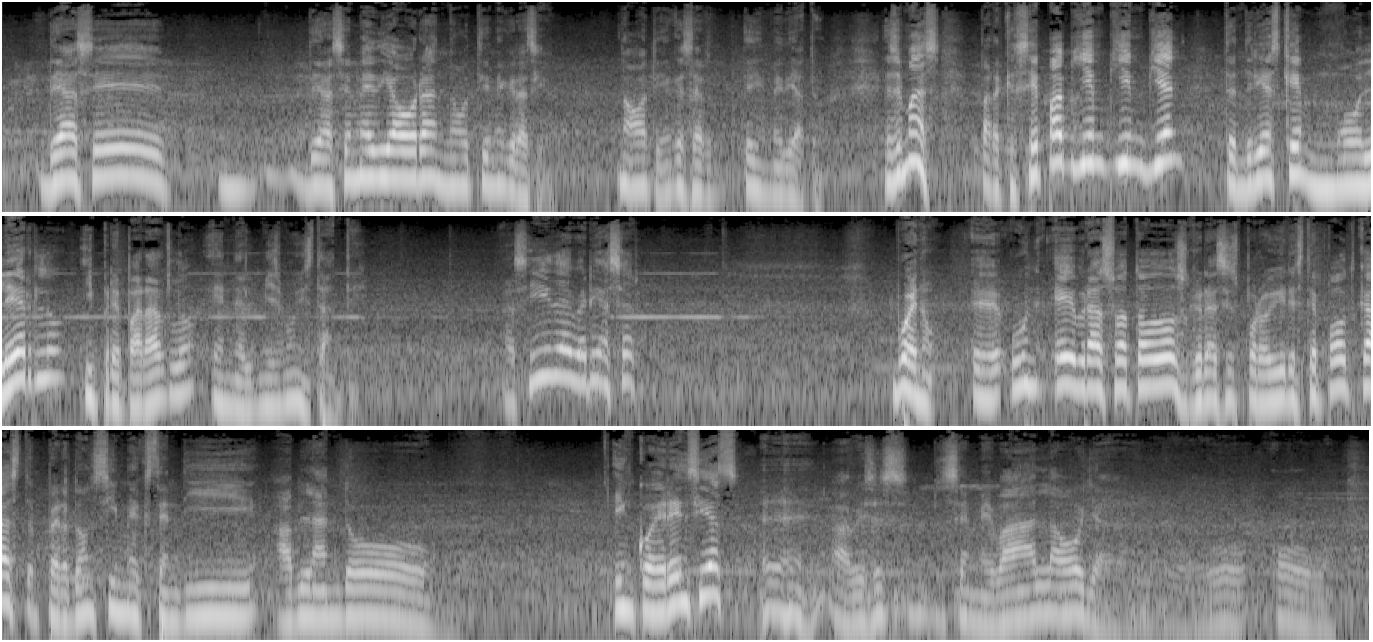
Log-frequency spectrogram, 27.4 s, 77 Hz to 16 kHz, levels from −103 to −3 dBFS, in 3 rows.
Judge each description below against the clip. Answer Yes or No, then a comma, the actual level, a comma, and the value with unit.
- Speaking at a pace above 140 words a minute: No, average, 130 wpm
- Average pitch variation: No, wide, 6.3 semitones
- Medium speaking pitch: Yes, medium, 150 Hz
